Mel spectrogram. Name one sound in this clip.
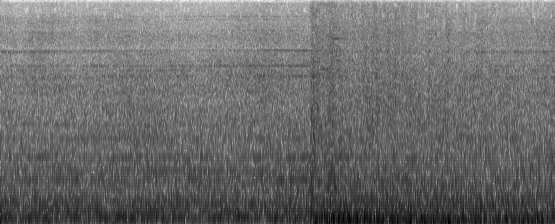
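A jet plane's engine roars steadily.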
